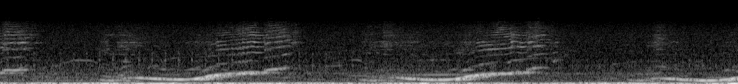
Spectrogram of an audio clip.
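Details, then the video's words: Bowhead whale in Arctic waters near the Bering Strait, recorded July-August 2010 on a research cruise: a repeated phrase of low swooping moans dipping and rising, repeated about every two and a half seconds, with deep ocean rumble. "Sounds of the Ocean in the Arctic: Bearded Seals, Beluga Whales, Bowhead Whales, Humpback"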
